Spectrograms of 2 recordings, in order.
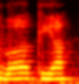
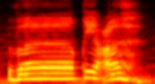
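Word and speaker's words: واقعة: ساکن ہو جاتی ہے۔ اب اکثر لوگ پڑھتے ہیں واقعہ، غلط ہے اگر ایسے پڑھتے ہیں۔ ہاں کدھر گیا بھائی؟ تو ہم نے پڑھنا ہے واقعہ، ہاں کی آواز ضرور آنی چاہیے کیونکہ یہاں پہ ہاں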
